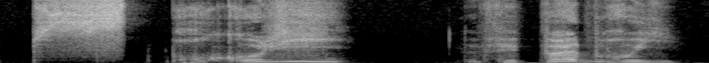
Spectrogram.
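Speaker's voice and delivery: hushed whisper to the dog; whispering while hiding. Acted. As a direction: whisper so nobody hears. Hiding from grandmother.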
